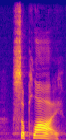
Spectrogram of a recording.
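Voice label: "supply", English word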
